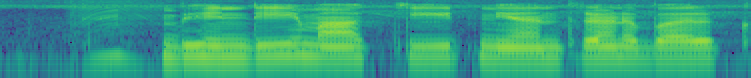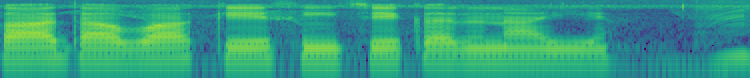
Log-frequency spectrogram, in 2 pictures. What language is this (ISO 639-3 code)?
hne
